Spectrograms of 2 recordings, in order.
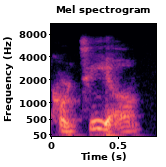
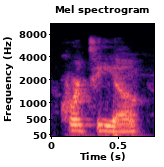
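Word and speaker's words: Cortijo: So today, the Atlanta Dream re-signed Carla Cortillo. That's how to pronounce her last name.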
